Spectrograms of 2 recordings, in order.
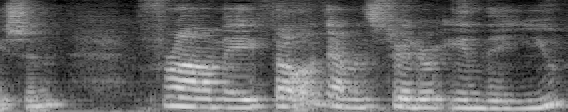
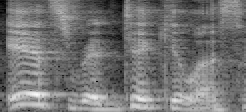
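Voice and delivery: a louder, punchy mock of the TV ad guy; commercial guy catchphrase; 8 dB louder than usual. Imitating the local commercial guy for her viewers, louder and punchy. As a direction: hit it like the pitchman on the local commercial. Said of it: "the guy is always saying".

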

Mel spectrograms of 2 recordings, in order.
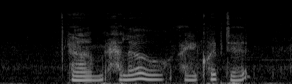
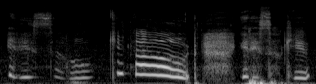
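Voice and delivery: gushing; 8 semitones higher, 8 dB louder, slower than usual. Real, not acted. Gushing over pet.

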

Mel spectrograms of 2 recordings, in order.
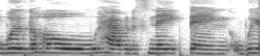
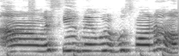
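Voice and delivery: higher-pitched, hesitant interruption; mock-polite questioning, pitched up; retold nosy inquiry; 6 semitones higher than usual. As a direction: act out butting in from the doorway. Acts out asking from the door.

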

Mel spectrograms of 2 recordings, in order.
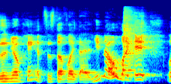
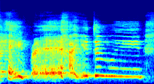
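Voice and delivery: mock gushing greeting; 5 dB quieter, slower than usual. Narrator mimics back greeting.

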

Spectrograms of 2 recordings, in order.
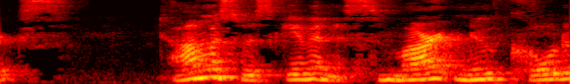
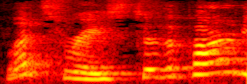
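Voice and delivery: higher, louder storybook dare; excited challenge; 7 semitones higher, 8 dB louder than usual. A narrator's reading. Bertie challenging Thomas to a race, excitedly. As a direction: throw out an eager challenge.

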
